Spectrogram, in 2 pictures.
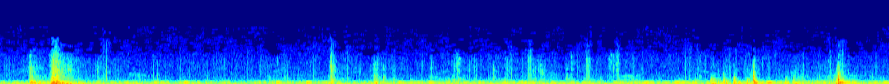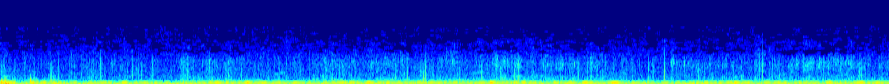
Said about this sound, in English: Close the door and wait.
